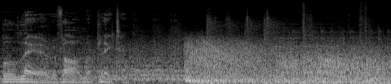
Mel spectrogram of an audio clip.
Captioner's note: explosion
